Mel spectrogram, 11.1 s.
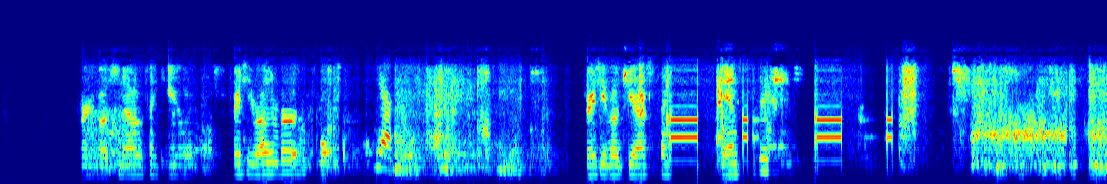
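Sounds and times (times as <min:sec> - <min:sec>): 
speech: 0:00.8 - 0:08.0
noisy sound: 0:00.8 - 0:11.0
telephone dialing beeps: 0:06.7 - 0:09.0.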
